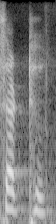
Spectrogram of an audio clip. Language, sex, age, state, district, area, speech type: Sindhi, female, 18-30, Maharashtra, Mumbai Suburban, urban, spontaneous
